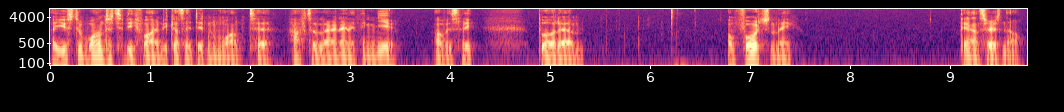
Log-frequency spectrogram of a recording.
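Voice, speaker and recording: A man's voice: low-pitched, fairly even intonation, normal speed, pauses often, warm tone, no echo. A young man teaching pronunciation in a blunt, opinionated way, with frequent restarts. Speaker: language teacher. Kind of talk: casual explanatory monologue.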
